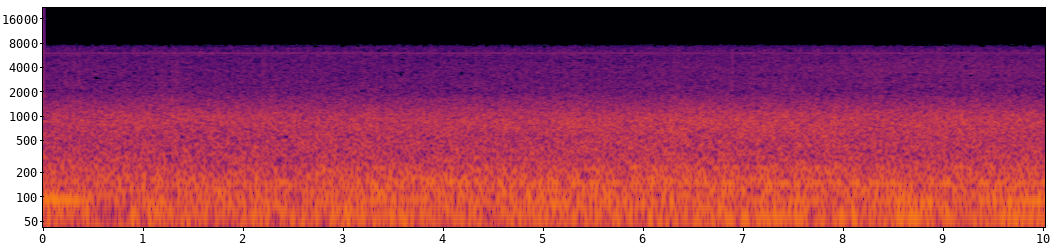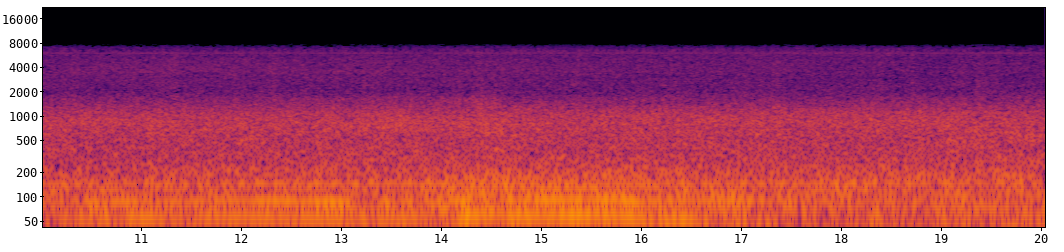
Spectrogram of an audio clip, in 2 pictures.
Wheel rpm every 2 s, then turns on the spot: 0, 0, 0, 0, 0, 0, 0, 0, 0, 0.
none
